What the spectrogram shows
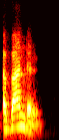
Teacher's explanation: the first a and the o are representing the schwa sound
